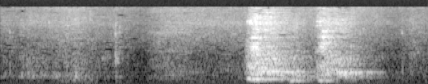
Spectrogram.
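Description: A man coughing: two short coughs in quick succession a little over a second in, in a small room.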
